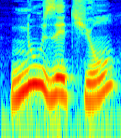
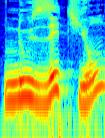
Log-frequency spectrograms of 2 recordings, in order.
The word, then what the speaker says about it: nous étions: Okay, tu étais, il était, elle était, nous étions, little liaison here to make it more beautiful, nous étions, okay, final S not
